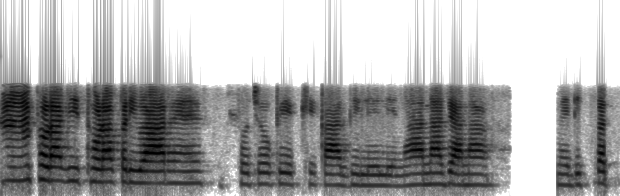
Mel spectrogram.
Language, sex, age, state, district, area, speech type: Hindi, female, 45-60, Uttar Pradesh, Prayagraj, rural, conversation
